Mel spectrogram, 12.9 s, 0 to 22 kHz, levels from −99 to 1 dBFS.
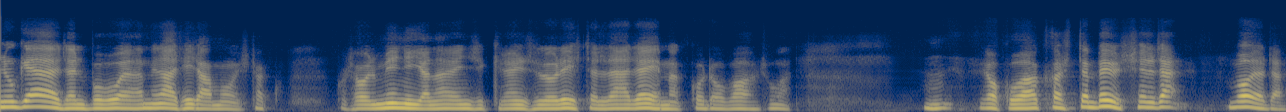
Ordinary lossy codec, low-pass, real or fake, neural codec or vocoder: none; none; fake; codec, 24 kHz, 0.9 kbps, DualCodec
